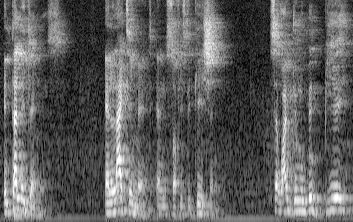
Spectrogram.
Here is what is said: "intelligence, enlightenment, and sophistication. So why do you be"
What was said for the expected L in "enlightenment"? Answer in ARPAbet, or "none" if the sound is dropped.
L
